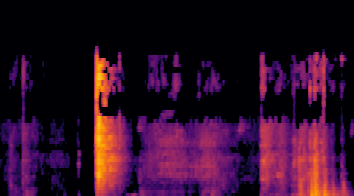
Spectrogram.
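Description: Metal transfer-case chain clinking and rattling as it is handled, in two short bursts about a second in and near the end.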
